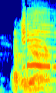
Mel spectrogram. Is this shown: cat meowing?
yes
